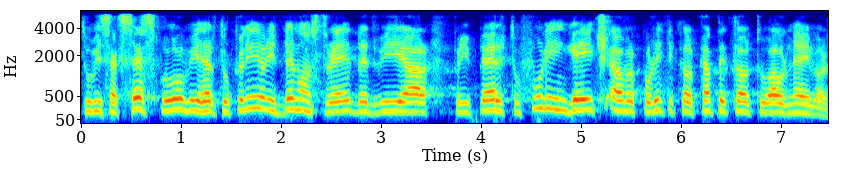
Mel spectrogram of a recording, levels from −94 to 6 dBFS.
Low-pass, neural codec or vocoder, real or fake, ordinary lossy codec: 5.4 kHz; codec, 24 kHz, 3 kbps, HILCodec; fake; none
